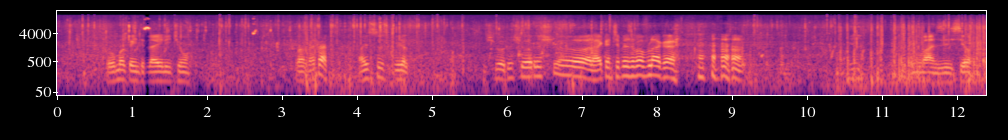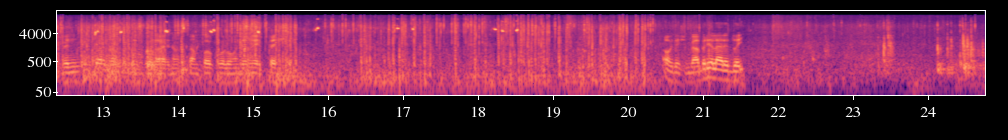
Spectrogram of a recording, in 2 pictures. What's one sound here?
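Water splashes against the side of a small boat.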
